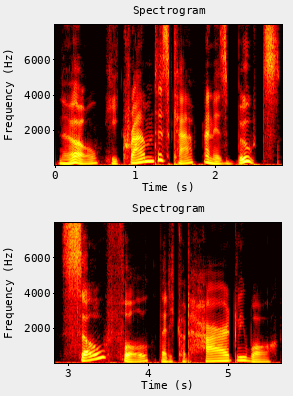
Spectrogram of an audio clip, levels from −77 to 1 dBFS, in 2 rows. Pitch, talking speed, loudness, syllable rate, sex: 155 Hz, 160 wpm, -19 LUFS, 3.2 syllables/s, male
